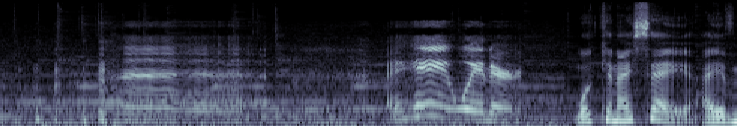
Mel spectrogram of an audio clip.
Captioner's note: me moaning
